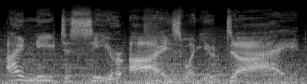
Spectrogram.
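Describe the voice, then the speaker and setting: An actor playing a sadistic, gleeful killer villain in a video game, with a taunting, theatrical delivery. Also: male voice, a little high, lively intonation, slow pace, gravelly, loud music behind the voice, full character voice. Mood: menacing, taunting. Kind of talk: video game cutscene acting.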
